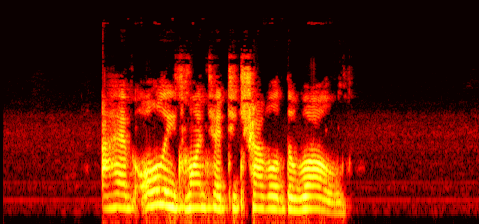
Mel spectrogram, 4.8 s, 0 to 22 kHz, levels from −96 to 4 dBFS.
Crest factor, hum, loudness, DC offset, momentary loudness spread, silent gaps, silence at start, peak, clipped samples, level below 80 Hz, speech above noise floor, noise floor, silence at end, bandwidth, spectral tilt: 16 dB; none; -14 LUFS; under 0.1%; 7 LU; none; 1 s; 0 dBFS; under 0.1%; -56 dBFS; 49 dB; -63 dBFS; 1.35 s; 9.2 kHz; -5 dB/octave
